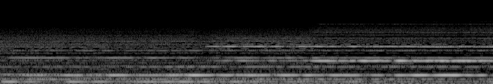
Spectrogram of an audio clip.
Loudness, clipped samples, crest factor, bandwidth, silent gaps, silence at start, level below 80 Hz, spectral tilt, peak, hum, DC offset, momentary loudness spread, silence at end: -28 LUFS; under 0.1%; 14 dB; 9 kHz; none; 0 s; -54 dBFS; -6 dB/octave; -16 dBFS; none; 0.3%; 8 LU; 0 s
